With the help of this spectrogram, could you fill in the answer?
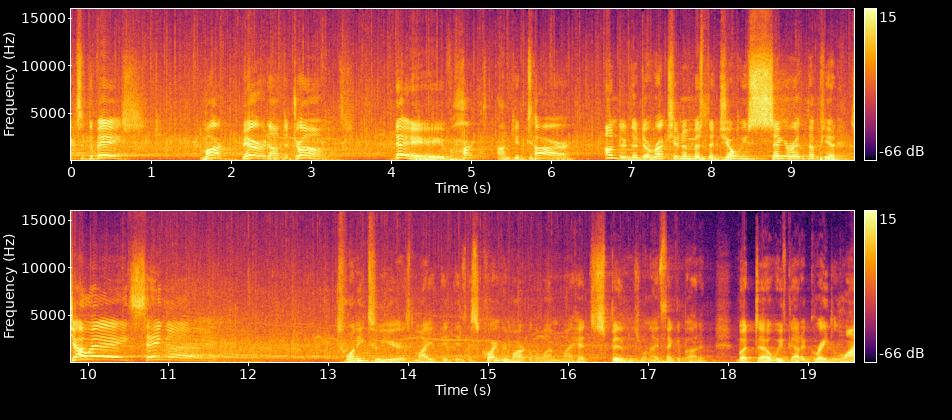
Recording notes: Live at the SouthPoint Casino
